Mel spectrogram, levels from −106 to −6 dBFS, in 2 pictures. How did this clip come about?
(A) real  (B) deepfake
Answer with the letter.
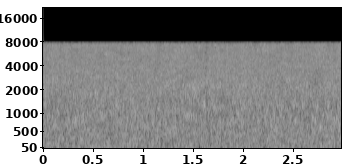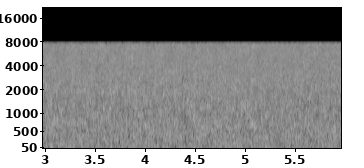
B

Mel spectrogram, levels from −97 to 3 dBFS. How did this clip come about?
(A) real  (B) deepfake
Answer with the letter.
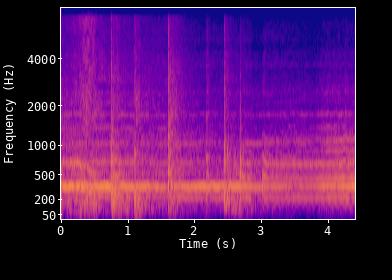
B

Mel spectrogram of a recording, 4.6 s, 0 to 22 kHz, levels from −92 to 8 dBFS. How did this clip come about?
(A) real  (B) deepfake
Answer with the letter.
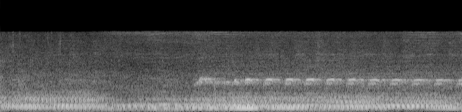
A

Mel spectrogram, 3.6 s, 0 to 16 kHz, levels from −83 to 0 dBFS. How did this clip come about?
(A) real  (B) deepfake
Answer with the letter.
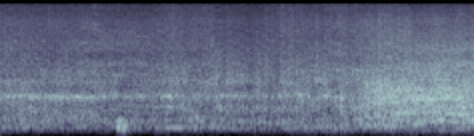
B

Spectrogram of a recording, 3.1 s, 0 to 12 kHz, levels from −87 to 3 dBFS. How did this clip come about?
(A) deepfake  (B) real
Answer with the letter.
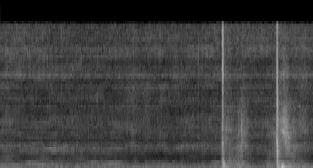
A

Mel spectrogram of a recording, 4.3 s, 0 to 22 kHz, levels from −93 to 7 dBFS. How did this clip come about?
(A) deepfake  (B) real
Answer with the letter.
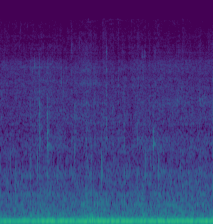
A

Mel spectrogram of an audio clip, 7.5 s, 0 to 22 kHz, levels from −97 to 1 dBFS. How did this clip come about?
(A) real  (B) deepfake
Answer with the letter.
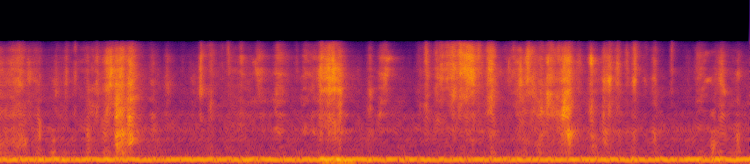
B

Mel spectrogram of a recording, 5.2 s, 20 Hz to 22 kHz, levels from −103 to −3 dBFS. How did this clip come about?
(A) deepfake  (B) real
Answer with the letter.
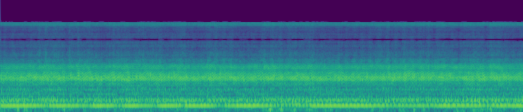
A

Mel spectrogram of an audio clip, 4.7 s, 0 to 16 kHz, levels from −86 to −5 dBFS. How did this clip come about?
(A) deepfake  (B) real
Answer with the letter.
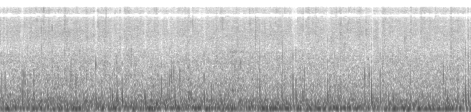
A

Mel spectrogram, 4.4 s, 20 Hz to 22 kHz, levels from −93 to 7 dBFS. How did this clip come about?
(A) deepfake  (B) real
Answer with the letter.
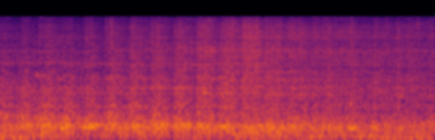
B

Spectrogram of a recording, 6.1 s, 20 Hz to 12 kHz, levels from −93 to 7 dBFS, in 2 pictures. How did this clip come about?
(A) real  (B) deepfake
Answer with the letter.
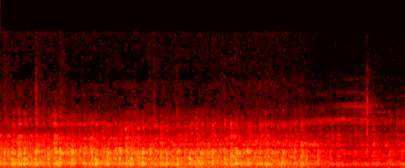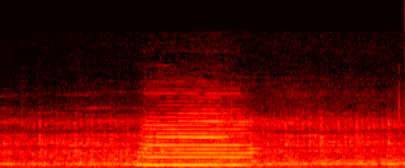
A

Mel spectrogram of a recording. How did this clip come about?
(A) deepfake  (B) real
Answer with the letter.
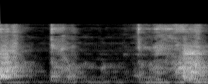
A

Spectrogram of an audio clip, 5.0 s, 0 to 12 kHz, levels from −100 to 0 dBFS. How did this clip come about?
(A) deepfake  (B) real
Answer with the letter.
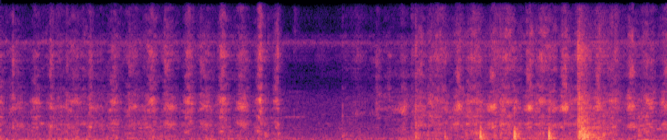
A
